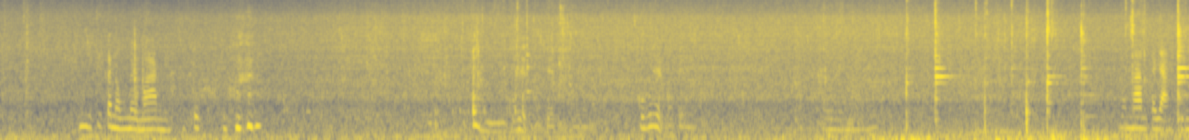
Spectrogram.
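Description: A second young woman talks softly nearby.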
